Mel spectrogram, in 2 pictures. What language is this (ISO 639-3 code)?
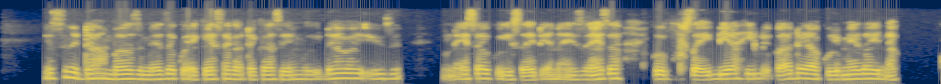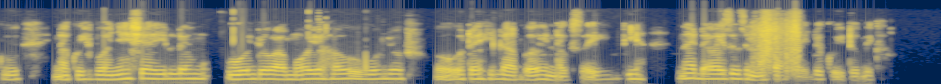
swa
